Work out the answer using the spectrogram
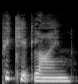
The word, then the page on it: picket line: British English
